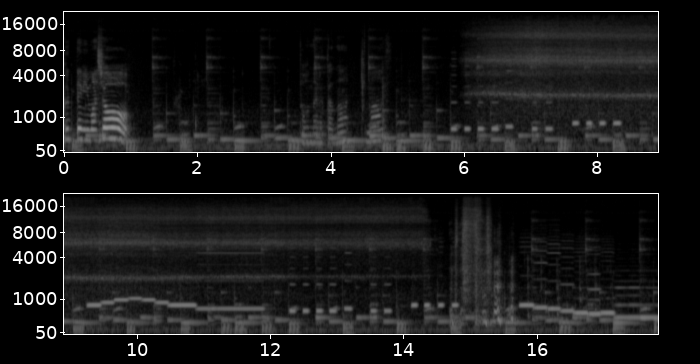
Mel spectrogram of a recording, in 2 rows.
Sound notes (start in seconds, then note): 9.2 blowing sound; 9.2 laughter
